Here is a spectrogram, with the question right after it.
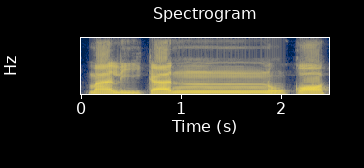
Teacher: cara membacanya itu dengan cara memasukkan kemudian disertai dengan gunnah. Jadi dia didengungkan. Nah, jadi yang dimasukkan bunyi tanwinnya ini kita baca malikan nuqah. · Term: idgham bi gunnah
